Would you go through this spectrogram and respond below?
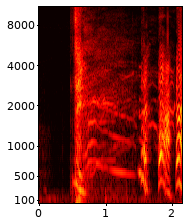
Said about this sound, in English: But you know what? Let me clear my throat before I talk about my king.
